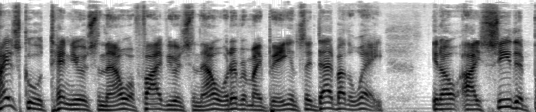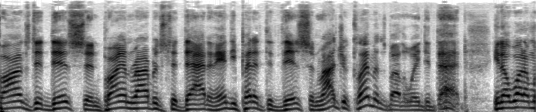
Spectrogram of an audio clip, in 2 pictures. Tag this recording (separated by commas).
Speech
